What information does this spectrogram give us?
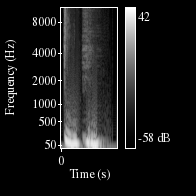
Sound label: explode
